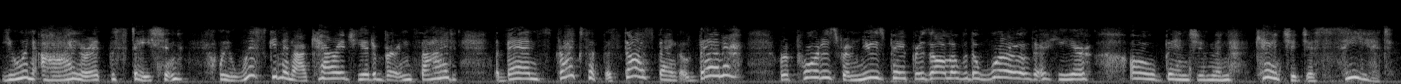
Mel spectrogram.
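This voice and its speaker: Scheming, gushing general's wife, husky and animated, muffled vintage radio drama. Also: female voice, a little high, a little slow. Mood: excited, gushing. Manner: gushing, persuasive. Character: ambitious, excitable general's wife, socially scheming. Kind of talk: old-time radio drama acting. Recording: dull old radio recording.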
